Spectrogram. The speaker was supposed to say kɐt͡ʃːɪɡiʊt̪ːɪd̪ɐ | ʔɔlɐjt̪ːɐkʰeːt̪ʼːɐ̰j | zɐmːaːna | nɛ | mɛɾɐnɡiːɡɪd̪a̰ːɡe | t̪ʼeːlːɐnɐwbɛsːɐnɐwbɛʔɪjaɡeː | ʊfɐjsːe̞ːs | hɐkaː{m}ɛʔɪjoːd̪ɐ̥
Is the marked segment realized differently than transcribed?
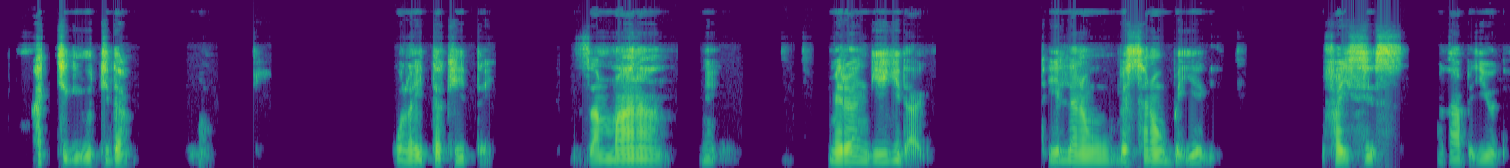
yes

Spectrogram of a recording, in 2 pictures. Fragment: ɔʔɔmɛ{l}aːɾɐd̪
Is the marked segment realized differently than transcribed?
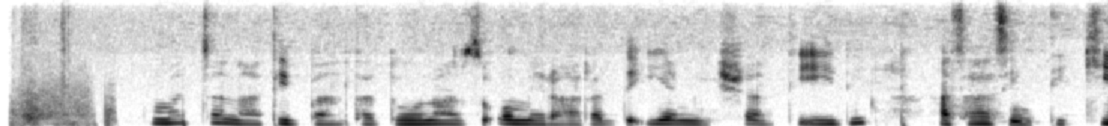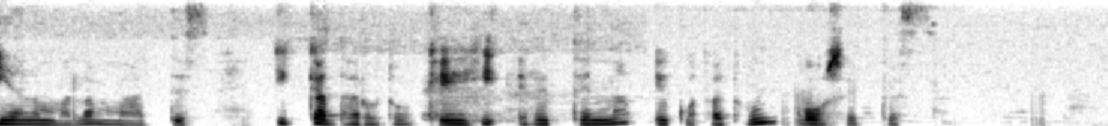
yes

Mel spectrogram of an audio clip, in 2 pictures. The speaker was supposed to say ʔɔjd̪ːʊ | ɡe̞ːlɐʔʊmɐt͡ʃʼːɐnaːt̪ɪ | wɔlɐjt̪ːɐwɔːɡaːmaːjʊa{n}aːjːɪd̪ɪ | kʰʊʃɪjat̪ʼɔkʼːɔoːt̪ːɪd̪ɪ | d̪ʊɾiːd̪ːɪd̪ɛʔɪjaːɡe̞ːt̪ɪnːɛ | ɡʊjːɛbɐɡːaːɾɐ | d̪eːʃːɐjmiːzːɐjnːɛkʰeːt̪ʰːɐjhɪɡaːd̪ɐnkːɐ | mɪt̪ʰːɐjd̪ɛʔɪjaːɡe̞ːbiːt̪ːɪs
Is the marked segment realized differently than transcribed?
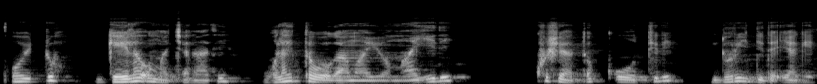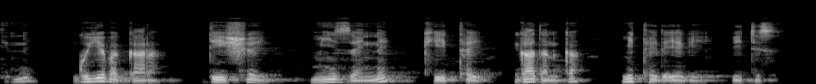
yes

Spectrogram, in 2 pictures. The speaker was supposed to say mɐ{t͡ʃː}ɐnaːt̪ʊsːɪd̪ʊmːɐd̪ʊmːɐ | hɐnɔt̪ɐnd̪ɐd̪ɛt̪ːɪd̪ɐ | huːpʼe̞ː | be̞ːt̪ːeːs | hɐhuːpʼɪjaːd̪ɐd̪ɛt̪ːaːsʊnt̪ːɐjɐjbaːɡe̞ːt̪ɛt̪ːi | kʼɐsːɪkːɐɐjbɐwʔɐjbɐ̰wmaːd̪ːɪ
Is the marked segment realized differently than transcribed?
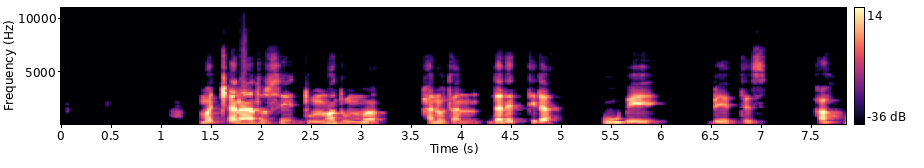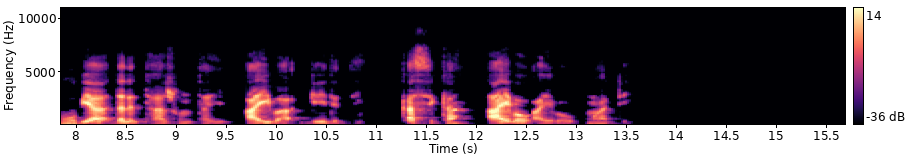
yes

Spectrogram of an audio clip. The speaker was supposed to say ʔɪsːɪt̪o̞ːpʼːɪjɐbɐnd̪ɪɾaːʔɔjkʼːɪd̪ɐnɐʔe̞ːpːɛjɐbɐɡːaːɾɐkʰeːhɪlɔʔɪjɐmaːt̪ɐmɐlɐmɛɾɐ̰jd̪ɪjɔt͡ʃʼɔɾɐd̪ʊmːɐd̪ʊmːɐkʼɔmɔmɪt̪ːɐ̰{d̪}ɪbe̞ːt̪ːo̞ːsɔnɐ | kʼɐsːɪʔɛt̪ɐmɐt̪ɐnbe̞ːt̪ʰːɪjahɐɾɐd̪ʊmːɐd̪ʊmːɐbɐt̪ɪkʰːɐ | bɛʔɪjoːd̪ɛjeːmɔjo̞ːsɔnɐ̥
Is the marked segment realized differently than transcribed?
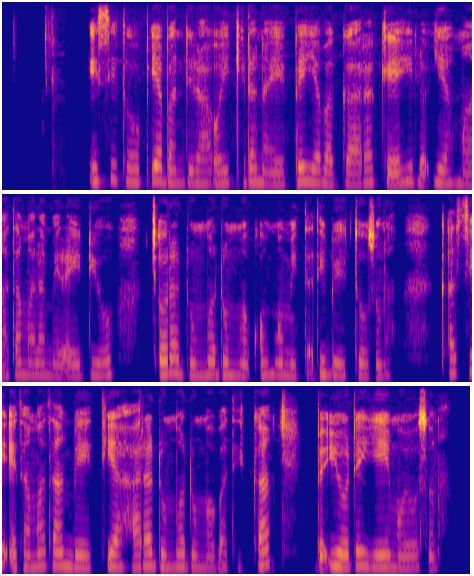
yes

